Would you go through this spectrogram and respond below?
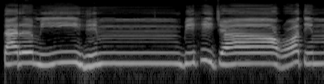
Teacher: میم ساکن ہے اور اس کے بعد با آ رہی ہے تو یہاں پہ ہم نے غنہ کرنا ہے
